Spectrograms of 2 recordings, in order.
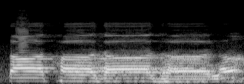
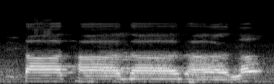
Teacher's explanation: हल्का हल्का दांतों का स्पर्श होना चाहिए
